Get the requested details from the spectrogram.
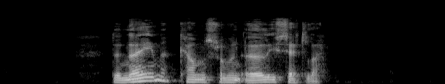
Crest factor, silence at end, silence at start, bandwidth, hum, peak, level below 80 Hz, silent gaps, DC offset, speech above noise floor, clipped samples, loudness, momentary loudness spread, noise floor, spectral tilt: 20 dB; 1.25 s; 1.15 s; 9.4 kHz; none; -4 dBFS; -50 dBFS; none; under 0.1%; 58 dB; under 0.1%; -21 LUFS; 10 LU; -78 dBFS; -5.5 dB/octave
